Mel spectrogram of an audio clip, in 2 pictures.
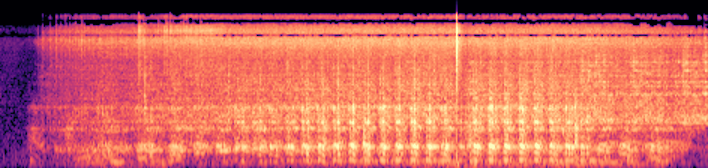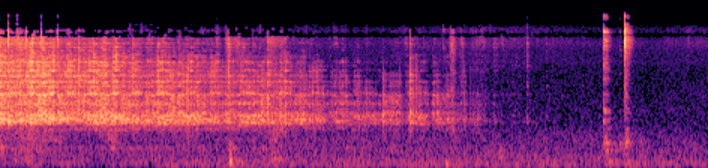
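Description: Antique Wimshurst machine being hand-cranked: its belt-driven discs spin up with a rattling, rhythmic whir of about four to five beats a second. After the cranking stops the whir fades away as the discs coast down. Two short clicks come near the end.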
